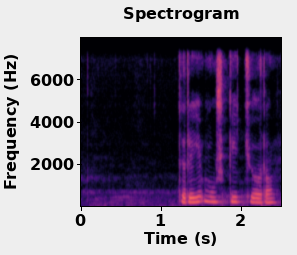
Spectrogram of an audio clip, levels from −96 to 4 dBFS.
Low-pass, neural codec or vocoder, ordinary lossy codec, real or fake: 7.2 kHz; codec, 16 kHz, 8 kbps, FreqCodec, smaller model; none; fake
